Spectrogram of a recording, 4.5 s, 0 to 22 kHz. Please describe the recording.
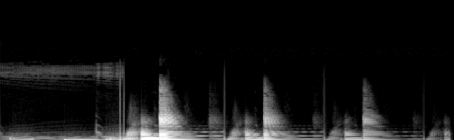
Good day. This atmosphere, texture sound make by Synth1. Hope - you enjoy/helpful
effects, fx, gameaudio, gamesound, sfx, sound-design, sounddesign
